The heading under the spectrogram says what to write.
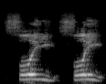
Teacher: Yang bikin bunyi soi itu lidah belakangnya yang main. Jadi lidahnya tuh kayak ulet gitu loh, naik turun. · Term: huruf sod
